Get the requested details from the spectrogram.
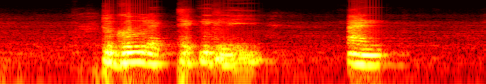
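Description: A man speaks calmly and with feeling into a microphone.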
